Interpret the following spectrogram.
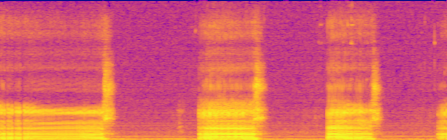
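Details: A female Chihuahua growls in three rough, wavering bursts during tug-of-war play, a long one then two shorter ones about a second apart, with a faint steady hum between them.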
